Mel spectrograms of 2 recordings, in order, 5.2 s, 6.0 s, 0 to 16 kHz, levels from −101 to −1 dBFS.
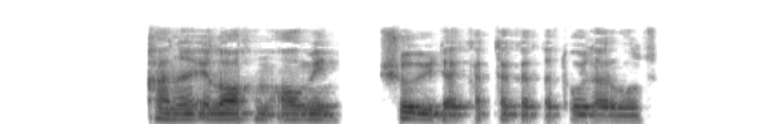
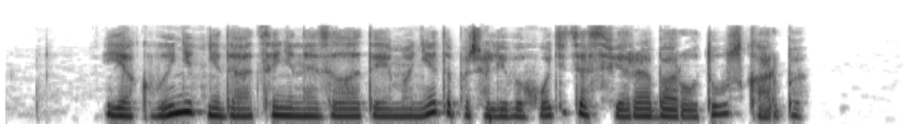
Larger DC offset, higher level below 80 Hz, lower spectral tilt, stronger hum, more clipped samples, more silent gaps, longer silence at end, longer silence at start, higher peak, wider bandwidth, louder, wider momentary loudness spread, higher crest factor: neither; second, -72 dBFS vs -58 dBFS; about the same, -6 dB/octave vs -5.5 dB/octave; neither; neither; first, 2.28-2.53 s vs none; first, 0.85 s vs 0.7 s; first, 1 s vs 0.7 s; second, -14 dBFS vs -6 dBFS; about the same, 7.6 kHz vs 8 kHz; second, -32 LUFS vs -23 LUFS; first, 11 LU vs 8 LU; about the same, 18 dB vs 16 dB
